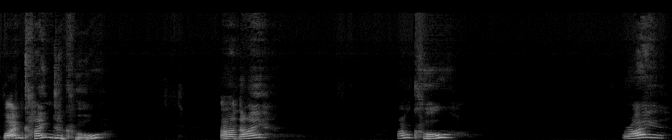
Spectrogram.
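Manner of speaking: high-pitched, rising, seeking reassurance; unsure plea. Real, not acted. Vlogger asking viewers if they're cool, unsure and high. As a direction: squeak it upward like a question. Backtracks, begging agreement on being cool.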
